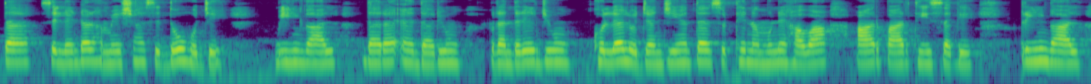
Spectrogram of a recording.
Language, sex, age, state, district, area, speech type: Sindhi, female, 30-45, Maharashtra, Thane, urban, spontaneous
